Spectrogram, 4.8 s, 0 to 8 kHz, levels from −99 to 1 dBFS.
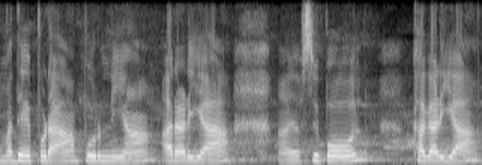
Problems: constant background noise, background conversations at intervals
